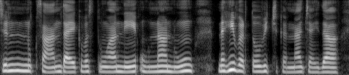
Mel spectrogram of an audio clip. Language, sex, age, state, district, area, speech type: Punjabi, female, 30-45, Punjab, Amritsar, urban, spontaneous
